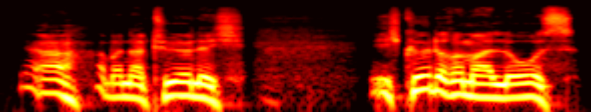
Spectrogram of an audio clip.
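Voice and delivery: high-pitched, put-upon agreement; sighing resignation. A narrator's reading. Porcupine told he is the bait, agreeing with a sigh. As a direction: agree as if sighing at your lot. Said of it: "Steve seufzte einmal tief".

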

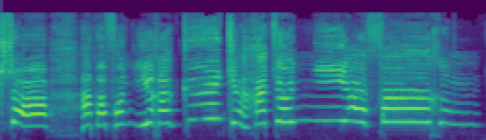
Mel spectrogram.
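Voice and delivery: very high, slow, tearful elf; a moved little house-elf near tears. Acted. Dobby the house-elf speaks, tearful.

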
